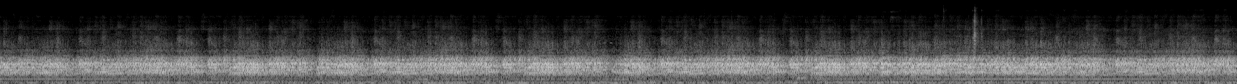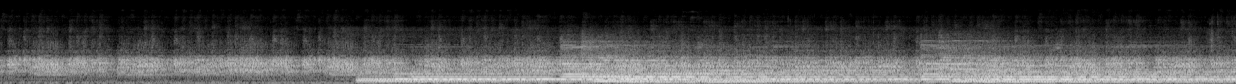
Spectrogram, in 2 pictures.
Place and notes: Karls-Aue, Kassel, Deutschland - Kassel, Karlsaue, temporary house, media installation
At a temporary house building made of found material by japanese artist Shinro Ohtake. The sound of a mechanic inside the building that also triggers an electric motor that scratches an amplified guitar. Also to be heard: steps on stones by visitors that walk around the building.
soundmap d - social ambiences, art places and topographic field recordings
Kassel, Germany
